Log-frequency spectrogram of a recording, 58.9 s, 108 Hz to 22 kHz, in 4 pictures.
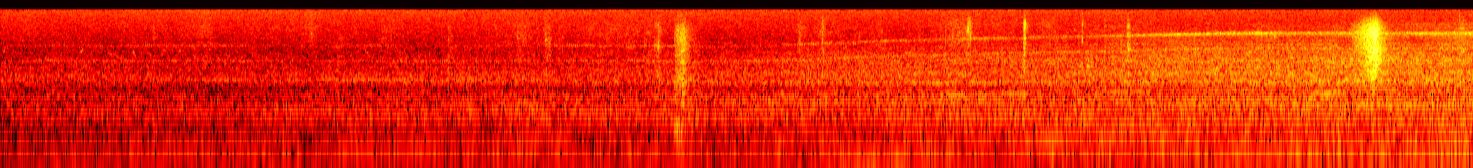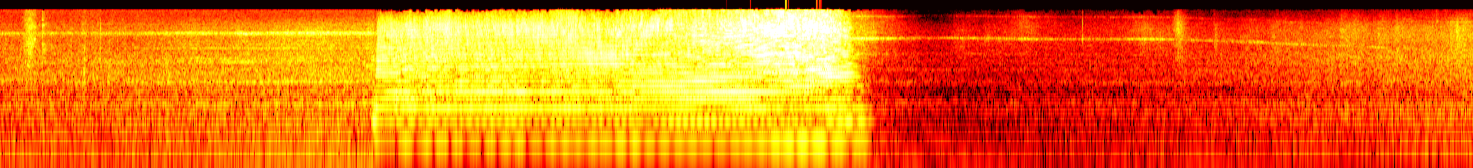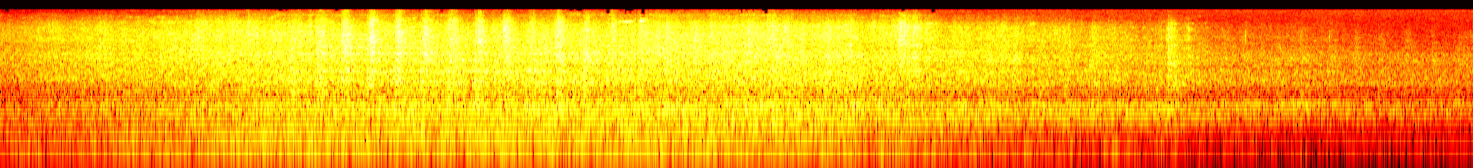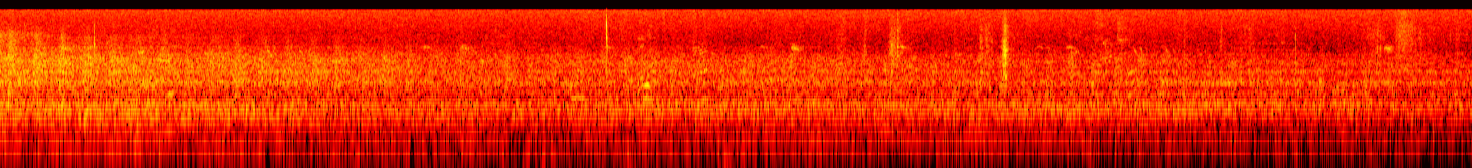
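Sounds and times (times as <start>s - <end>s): locomotive engine rumble: 0.0s - 58.9s
locomotive horn blast: 18.3s - 23.8s.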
